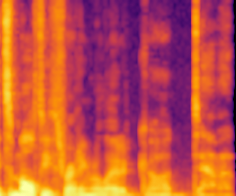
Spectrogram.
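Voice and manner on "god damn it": crestfallen, let-down, disappointed tone. Realizing a bug is multi-threading related late in the evening: disappointed. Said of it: "I don't mean to sound so disappointed".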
